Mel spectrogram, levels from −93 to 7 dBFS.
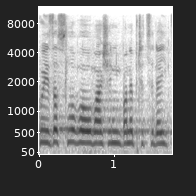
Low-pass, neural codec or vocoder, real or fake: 9.9 kHz; none; real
